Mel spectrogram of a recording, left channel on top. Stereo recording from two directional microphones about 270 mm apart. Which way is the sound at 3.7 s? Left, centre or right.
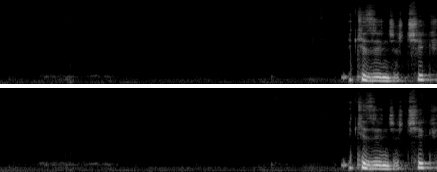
Centre.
